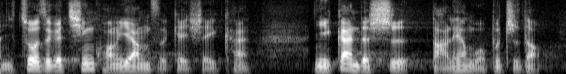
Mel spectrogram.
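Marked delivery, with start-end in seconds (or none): none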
